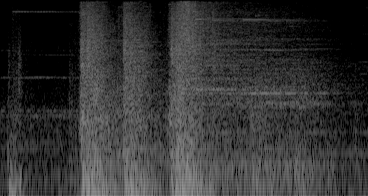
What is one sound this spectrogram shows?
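A magic spell bursts with a bright, sparkling shimmer.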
